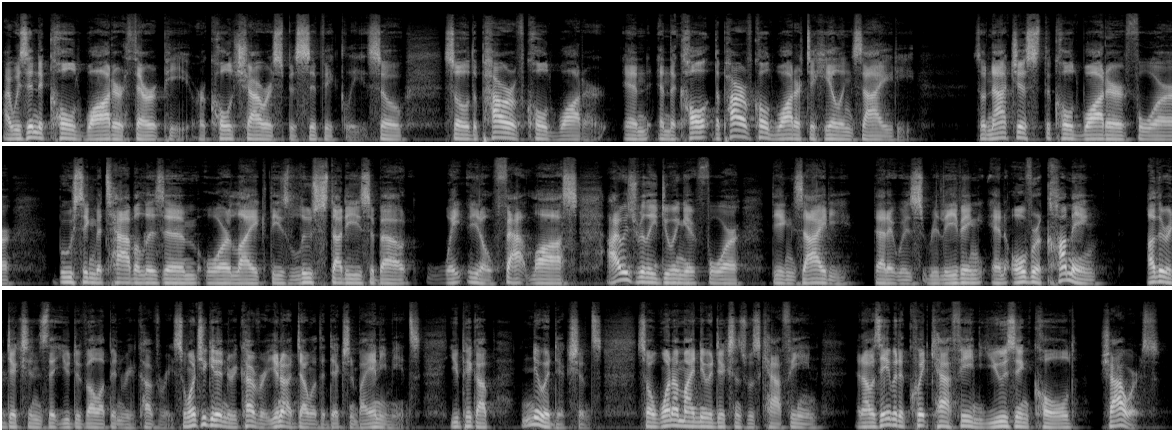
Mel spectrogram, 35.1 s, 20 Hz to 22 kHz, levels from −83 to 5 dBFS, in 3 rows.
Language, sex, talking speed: English, male, 185 wpm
